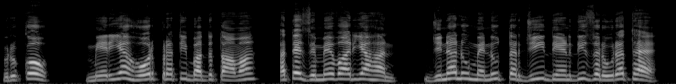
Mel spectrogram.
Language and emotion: Punjabi, surprised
